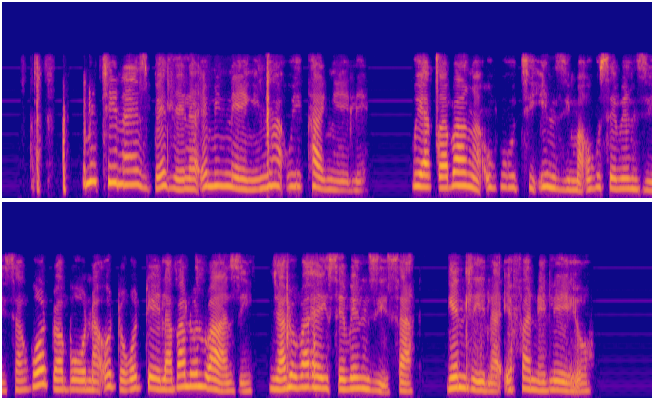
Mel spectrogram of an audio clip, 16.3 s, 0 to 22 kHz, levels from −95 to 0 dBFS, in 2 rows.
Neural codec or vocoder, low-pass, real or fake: vocoder, 22.05 kHz, 80 mel bands, HiFi-GAN; 7.2 kHz; fake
